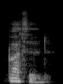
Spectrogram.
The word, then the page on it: butted: Australian English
